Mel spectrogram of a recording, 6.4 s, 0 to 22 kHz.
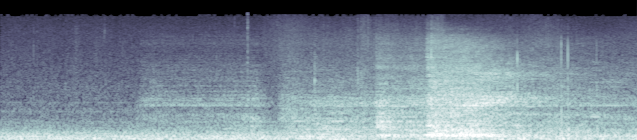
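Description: Crash-test footage playing through a conference room's speakers: a 1959 Chevrolet Bel Air and a 2009 Chevrolet Malibu colliding in an offset head-on crash, a loud crunch of metal about four seconds in that dies away over about a second. A faint steady tone comes before it.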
